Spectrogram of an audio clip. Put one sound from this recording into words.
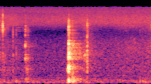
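A metal can knocks against a hard counter.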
